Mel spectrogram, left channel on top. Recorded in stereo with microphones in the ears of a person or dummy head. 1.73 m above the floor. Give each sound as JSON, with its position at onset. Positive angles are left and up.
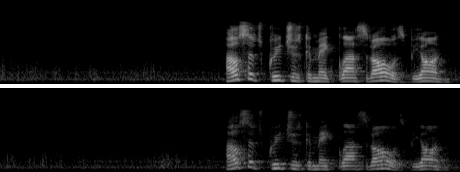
{"t": 2.3, "sound": "a man speaking", "side_deg": 40, "distance_m": 0.6}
